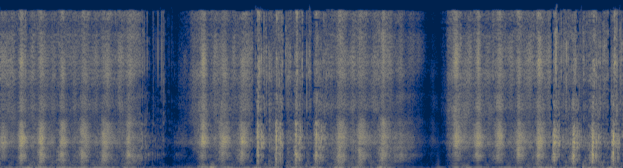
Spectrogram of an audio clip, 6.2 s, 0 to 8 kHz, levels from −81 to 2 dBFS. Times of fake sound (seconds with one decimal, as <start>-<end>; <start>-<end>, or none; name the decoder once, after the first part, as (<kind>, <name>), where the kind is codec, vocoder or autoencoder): 0.0-1.4 (vocoder, Vocos); 1.8-2.5; 3.3-5.5

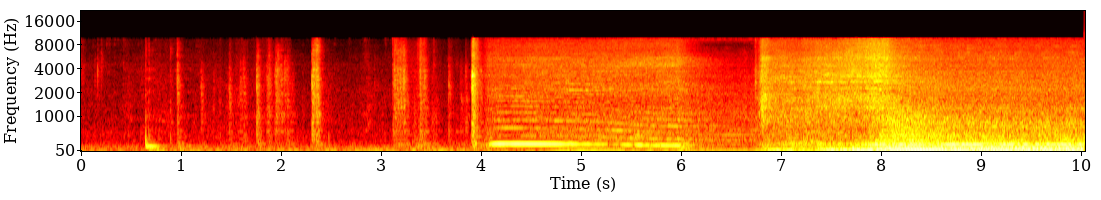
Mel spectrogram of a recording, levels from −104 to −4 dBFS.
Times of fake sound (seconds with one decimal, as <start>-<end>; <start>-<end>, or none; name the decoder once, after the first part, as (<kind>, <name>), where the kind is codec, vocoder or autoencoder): 3.2-4.9 (autoencoder, DAC-VAE); 5.8-7.8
